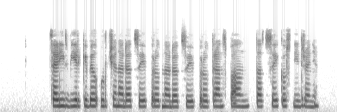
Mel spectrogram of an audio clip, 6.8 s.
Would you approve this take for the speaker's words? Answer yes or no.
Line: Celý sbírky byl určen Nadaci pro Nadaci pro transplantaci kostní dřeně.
yes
